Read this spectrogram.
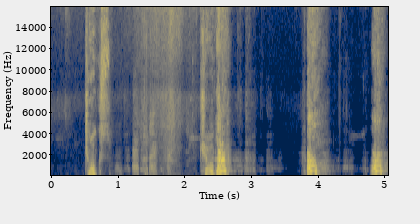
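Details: Kangal shepherd dogs, a mother named Şila guarding her daughter from a dog called Cesur, with four sharp, irregularly spaced barks over five seconds and soft murmuring between them.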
